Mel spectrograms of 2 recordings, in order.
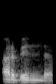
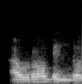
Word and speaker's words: Aurobindo: In English also, Arbindo, not Aurobindo, not. Pronunciation is Arbindo only. Spelling is AUR, but while pronouncing Arbindo only.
